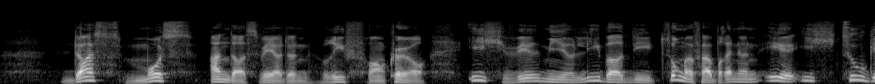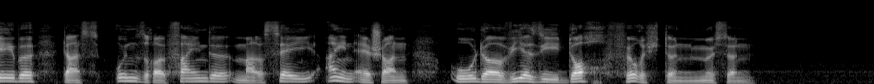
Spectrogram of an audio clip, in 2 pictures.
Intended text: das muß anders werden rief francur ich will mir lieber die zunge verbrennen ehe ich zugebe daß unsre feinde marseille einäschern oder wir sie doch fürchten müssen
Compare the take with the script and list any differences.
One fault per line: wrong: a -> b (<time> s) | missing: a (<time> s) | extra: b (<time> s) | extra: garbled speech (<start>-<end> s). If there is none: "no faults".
no faults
